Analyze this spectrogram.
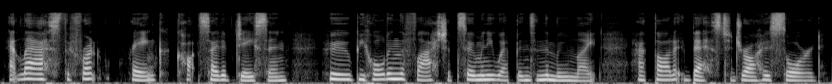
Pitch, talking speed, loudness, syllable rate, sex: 205 Hz, 200 wpm, -17 LUFS, 4.9 syllables/s, female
